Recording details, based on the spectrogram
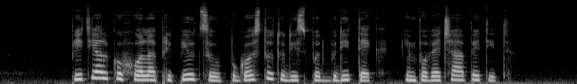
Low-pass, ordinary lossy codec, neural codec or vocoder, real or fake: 19.8 kHz; none; vocoder, 44.1 kHz, 128 mel bands every 256 samples, BigVGAN v2; fake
